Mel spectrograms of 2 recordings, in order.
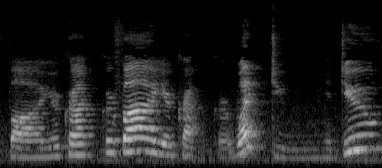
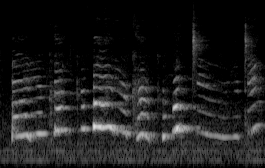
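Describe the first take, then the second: First: It is said in a low voice. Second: It is said in a high voice, fast.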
